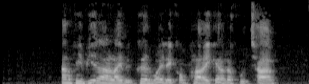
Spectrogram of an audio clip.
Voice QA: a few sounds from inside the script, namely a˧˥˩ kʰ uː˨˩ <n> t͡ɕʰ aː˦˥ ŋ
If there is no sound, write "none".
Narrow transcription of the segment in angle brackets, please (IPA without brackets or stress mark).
n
